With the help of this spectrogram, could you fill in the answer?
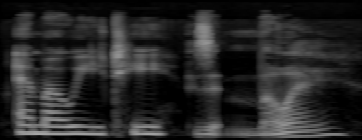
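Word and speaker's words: Moët: in the actual spelling there's the little like two dots above the e making that wet sound but that's not featured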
